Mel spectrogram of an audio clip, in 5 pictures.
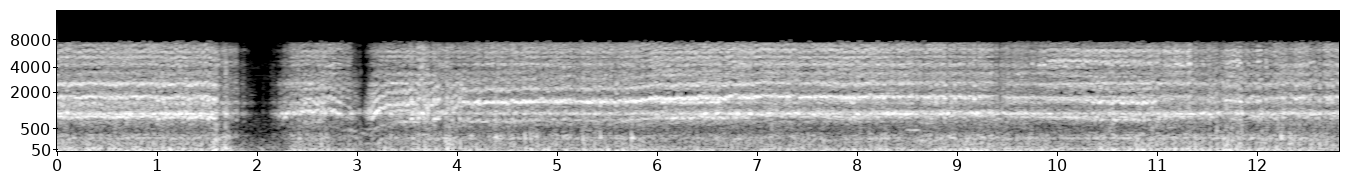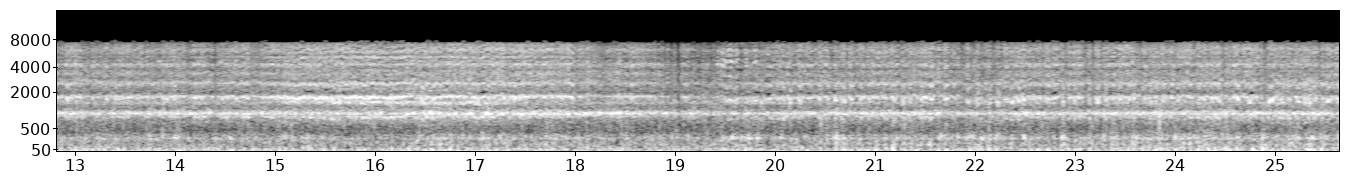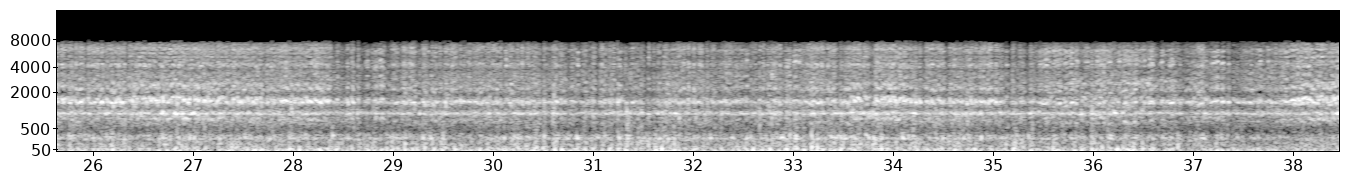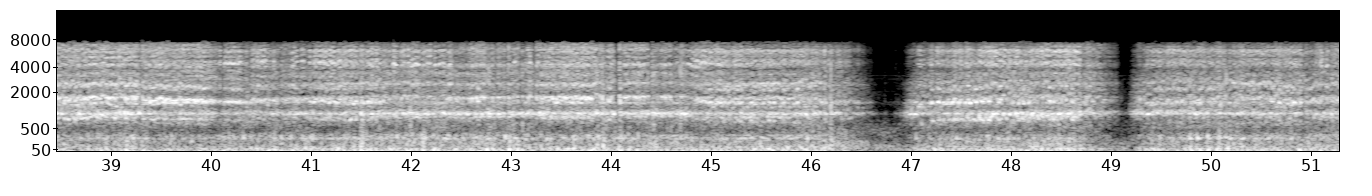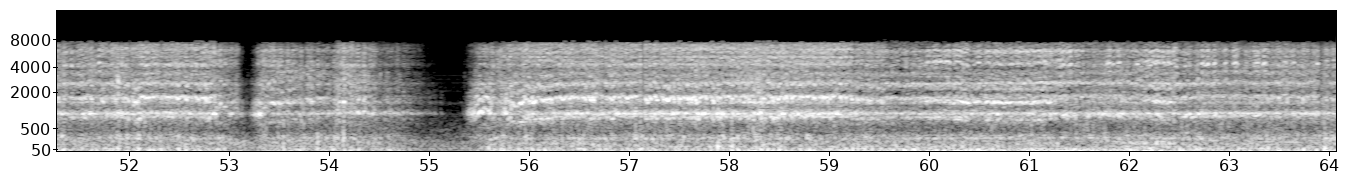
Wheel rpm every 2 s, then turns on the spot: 170, 100, 190, 220, 230, 220, 230, 230, 220, 230, 230, 230, 230, 200, 200, 200, 190, 190, 190, 200, 210, 220, 210, 100, 130, 200, 170, 60, 210, 220, 220, 220.
none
